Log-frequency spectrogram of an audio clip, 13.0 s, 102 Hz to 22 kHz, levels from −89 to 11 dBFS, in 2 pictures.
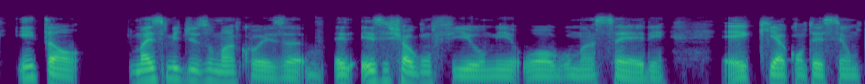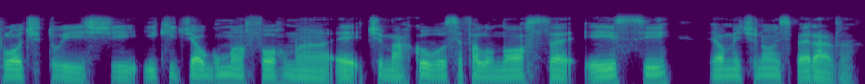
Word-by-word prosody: Então, 125 - +4 0.4
mas 130 +4 +5
me 145 -1 -1
diz 130 -2 -2
uma 115 -3 -1
coisa, 85 -5 -2 0.4
existe 125 +1 +3
algum 110 +1 +3
filme 90 -2 -3
ou 90 - -2
alguma 90 0 -3
série, 80 -4 0 0.4
eh, 85 - +5
que 100 - +4
aconteceu 95 -1 +1
um 90 - -7
plot 90 +1 +1
twist 80 0 -2
e - - -5
que, - - -4
de - - 0
alguma 95 +1 0
forma, 85 -3 -2
eh, - - +3
te - - +2
marcou? 85 +3 -1
Você 85 -1 0
falou: 85 0 -1
"Nossa, 85 +2 +1
esse 100 +3 0 0.3
realmente 90 0 0
eu - - -3
não 95 0 -2
esperava". - - 0
90 Hz, 155 wpm, -27 LUFS, 85-100 Hz, 0.4 s, mas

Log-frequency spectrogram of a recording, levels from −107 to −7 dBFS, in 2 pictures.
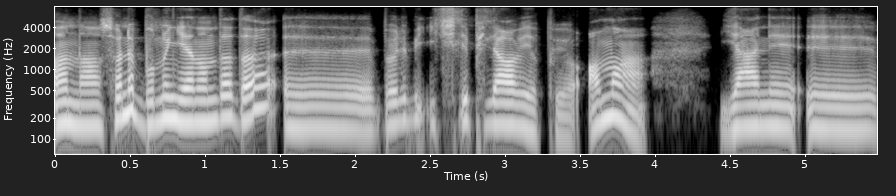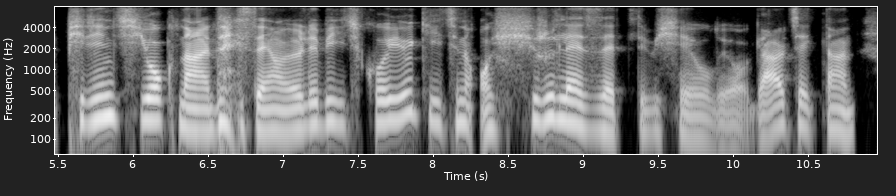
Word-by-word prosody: Ondan 160 -2 +3
sonra 200 - +3
bunun 175 +5 +2
yanında 180 +4 +4
da, 210 +10 +3
eee, 145 -2 -4
böyle, 170 +3 -3
bir - - -8
içli 170 +2 -2
pilav 165 -1 +3
yapıyor 115 -7 -6
ama, 210 0 +1 0.5
yani, 155 0 0
eee, 140 -1 -3
pirinç 195 +2 +1
yok 185 -3 +3
neredeyse. 145 +2 +5
Yani, 135 -1 0
öyle 160 +4 0
bir 180 - -1
iç 165 - -6
koyuyor 190 +6 -1
ki 200 -5 -10
içine 175 +1 -6
aşırı 190 +9 -1
lezzetli 140 -8 -1
bir - - -13
şey 110 -2 -4
oluyor. 100 -5 -11
Gerçekten 145 -4 -2
160 Hz, 165 wpm, -22 LUFS, 140-180 Hz, 0.5 s, neredeyse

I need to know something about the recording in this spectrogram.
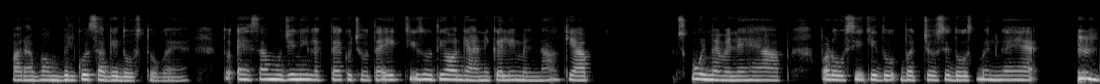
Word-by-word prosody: और 200 -1 -2
अब 195 0 -2
हम 200 -2 +1
बिल्कुल 205 +3 +2
सगे 200 -4 0
दोस्त 180 -1 -4
हो 175 - -5
गए 175 0 -9
हैं। 180 +2 -12 0.3
तो - - -7
ऐसा 230 +1 0
मुझे 230 -1 +5
नहीं 230 0 +6
लगता 210 -1 -2
है 210 - -2
कुछ 215 0 -5
होता 205 0 -3
है 215 - +1
एक 215 0 -2
चीज़ 235 -3 +1
होती 225 0 +2
है 230 - +4
ऑर्गेनिकली 200 -1 0
मिलना 190 +1 -2
कि 225 - 0
आप 195 -1 +1
ऑर्गेनिकली 195 0 -36 0.7
स्कूल 250 -3 +3
में 215 -1 +4
मिले 195 -1 0
हैं 195 0 -2
आप 190 -1 -5 0.4
पड़ोसी 210 0 +1
के 220 0 +2
दो 210 +1 -1
बच्चों 200 +1 -2
से 195 +2 -1
दोस्त 195 +1 -1
बन 220 -2 +1
गए 210 0 -2
हैं। 230 +4 +1
205 Hz, 225 wpm, -24 LUFS, 195-220 Hz, 0.7 s, नहीं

